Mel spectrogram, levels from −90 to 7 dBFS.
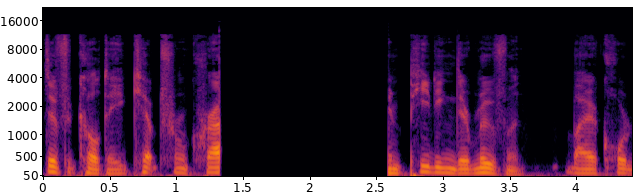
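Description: An audio dropout to silence runs from 1.32 s to 2.59 s, swallowing about 1.27 s of the speech. The speech stops abruptly mid-flow and the gap is dead silence, with no room tone or background left underneath, before the voice resumes just as suddenly. That kind of total blank most likely means the input signal was lost, through a dropped connection or an accidental mute, while recording carried on writing silence.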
